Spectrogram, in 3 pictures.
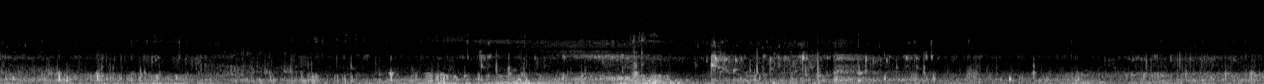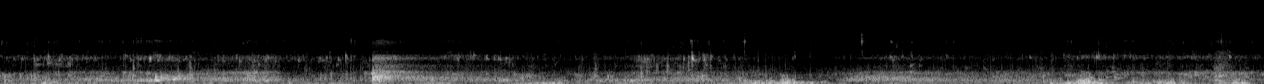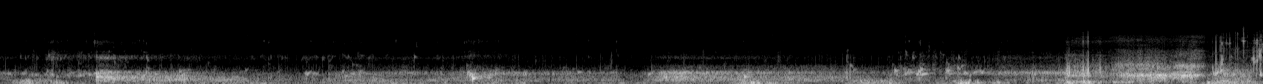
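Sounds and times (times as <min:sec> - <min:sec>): muffled underwater sloshing: 0:00.0 - 0:37.9.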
